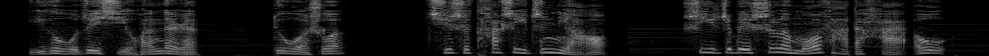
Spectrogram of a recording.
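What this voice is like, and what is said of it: Quiet, soft-spoken voice. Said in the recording (Chinese): “少女小声的说”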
